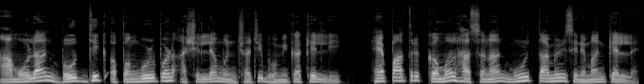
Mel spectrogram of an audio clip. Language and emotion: Goan Konkani, neutral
